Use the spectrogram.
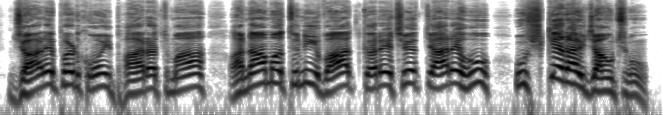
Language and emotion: Gujarati, angry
